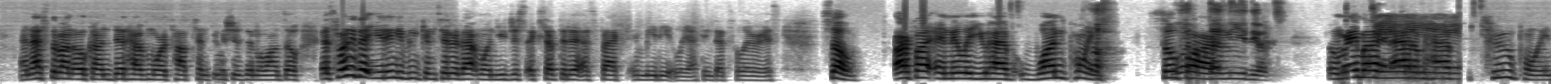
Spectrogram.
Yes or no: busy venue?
no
